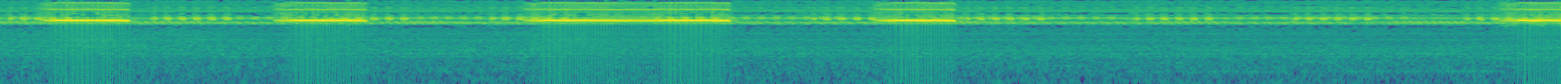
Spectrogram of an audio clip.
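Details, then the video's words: Insect sounds from nature: loud high-pitched pulsed trills in bursts of about one to two seconds, separated by quieter stretches where a softer high chorus of rapid pulses keeps going. "the sound of insects"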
